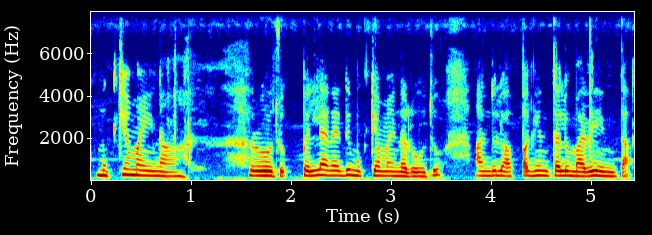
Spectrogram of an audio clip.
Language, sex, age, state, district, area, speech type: Telugu, female, 18-30, Telangana, Nizamabad, urban, spontaneous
